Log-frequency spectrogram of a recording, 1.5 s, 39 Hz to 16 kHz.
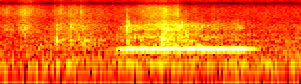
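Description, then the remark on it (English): A single steady electronic telephone keypad tone sounds for well under a second, clear over a faint background hiss, with no one talking, as phone calls are made on January 3rd, 2013. “Hours every day, I'd make phone calls.”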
